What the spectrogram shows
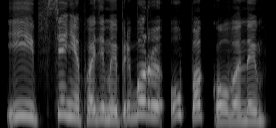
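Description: A woman voicing a friendly male iron craftsman who welcomes guests in a raised, lively voice. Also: on the high side, normal speed, no room sound, studio quality, voice pushed up, lightly acted. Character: kind tinkering iron craftsman man.

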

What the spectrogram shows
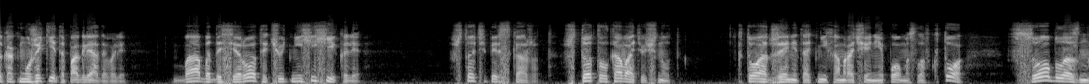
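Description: A man's voice: lowish voice, sharp tone, no room sound, full character voice. A man reading an audiobook voices a stern, angry elderly abbess who scolds fiercely and reproachfully.

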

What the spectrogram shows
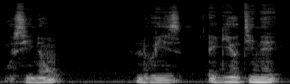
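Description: A broken old craftsman, lost in madness, murmurs the same words over in a soft, sad undertone, as a male reader puts him on. The voice is low, husky and mellow. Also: slow pace. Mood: murmuring. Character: older male artisan gone mad, murmuring. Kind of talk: audiobook character reading.

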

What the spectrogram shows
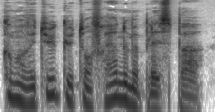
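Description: A man's voice: medium pitch, very animated, normal speed, warm tone, slightly rough, no echo, clean studio sound, pitched above the performer's own voice. A man voicing a teasing young society lady. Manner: playful, teasing. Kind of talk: audiobook character voice.

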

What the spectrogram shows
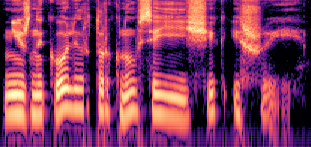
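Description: A man narrating a literary audiobook in a calm, measured reading. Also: medium pitch, no echo, studio quality.

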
